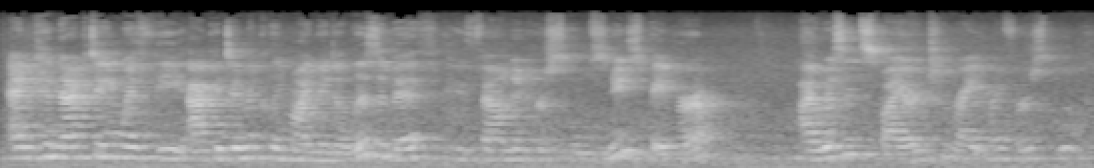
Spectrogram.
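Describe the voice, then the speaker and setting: Her voice is a little high, animated and brisk as she performs a humorous personal essay for a bookstore crowd, telling it in a wry, self-deprecating way. Captured on a distant mic, the sound is echoey, with room noise all around.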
